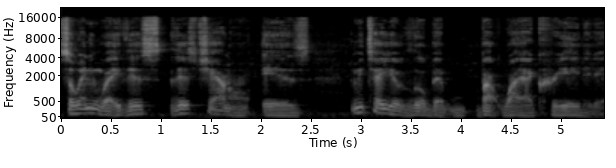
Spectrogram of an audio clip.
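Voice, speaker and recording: Using vocal fry at a very deep, low pitch, a man with an American accent talks at a moderate pace with very wide pitch swings. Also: very clean recording, silent background. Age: 60s. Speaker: vlogger. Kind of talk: personal vlog. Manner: halting, many fillers.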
